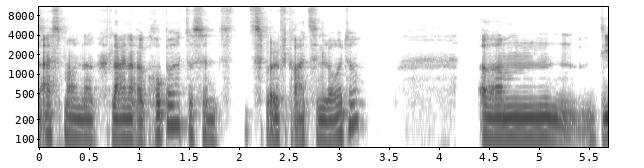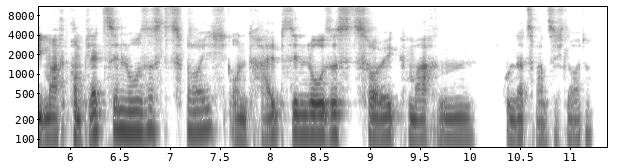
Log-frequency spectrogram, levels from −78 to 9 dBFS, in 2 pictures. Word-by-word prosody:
erstmal 110 -2 0
'ne 100 -1 0
kleinere 105 -2 +1
Gruppe. 165 +9 0
Das 115 -6 -2
sind 100 -6 -4 0.3
12, - - -1
13 100 - -2
Leute. 120 - -1 1.1
Ähm, 105 -1 +2
die 110 - +5
macht 105 0 +1
komplett 125 +2 +1
sinnloses 135 0 +1
Zeug 135 +2 -5
und 105 -2 -4
halb 115 +3 -2
sinnloses 120 0 +4
Zeug 110 0 0
machen 105 0 -2 0.3
120 100 -2 -5
Leute. 105 +3 -10
110 Hz, 115 wpm, -25 LUFS, 105-120 Hz, 1.1 s, die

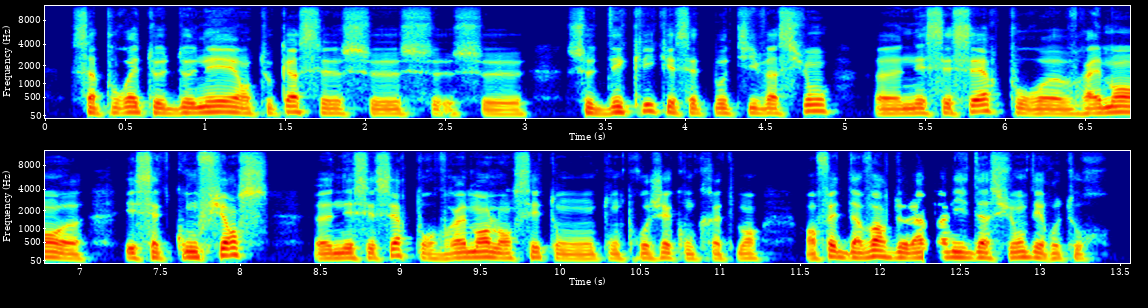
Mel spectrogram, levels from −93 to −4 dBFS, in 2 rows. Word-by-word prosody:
ça - - 0
pourrait 120 +2 +1
te 115 - -6
donner 115 +5 +3
en 105 - +1
tout 105 - -10
cas 130 +7 +4
ce 105 -5 -4
ce 95 +1 -4
ce 90 - -9
ce 85 0 -6 0.2
ce - - -2
déclic 125 +8 -1
et 120 - +2
cette 105 -3 -5
motivation, 105 +7 -1 0.3
heu, 95 0 +2
nécessaires 110 +8 +1
pour, 95 -8 -1
heu, 95 - +3
vraiment, 105 +6 +4
heu 95 - 0 0.3
et 110 - +2
cette 115 0 -1
confiance, 165 +8 +3 0.3
heu, 95 - +3
nécessaire 110 +9 +1
pour 95 -7 -4
vraiment 115 +7 +4
lancer 110 +2 0
ton 90 -4 -4
ton 95 +2 -7
projet 100 +4 -2
concrètement? 95 +1 -6 0.3
En 95 - -1
fait 135 +1 +2
d'avoir 135 +5 +5
de 115 - +2
la 110 - +3
validation, 120 0 +2
des 120 -3 +1
retours? 100 -3 -7
110 Hz, 185 wpm, -23 LUFS, 95-120 Hz, 0.3 s, d'avoir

